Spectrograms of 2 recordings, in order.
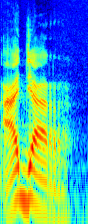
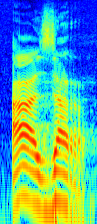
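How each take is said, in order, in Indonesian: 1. Konsonan tengahnya bunyi j. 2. Konsonan tengahnya bunyi z. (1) "bukan ajar" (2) "jangan dengan jim tapi dengan zai"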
